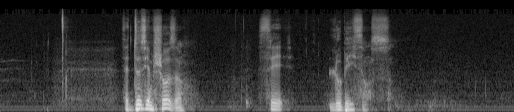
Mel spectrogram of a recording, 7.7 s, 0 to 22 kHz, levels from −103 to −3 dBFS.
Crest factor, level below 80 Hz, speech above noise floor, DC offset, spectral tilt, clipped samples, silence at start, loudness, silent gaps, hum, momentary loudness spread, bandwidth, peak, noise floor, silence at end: 24 dB; -48 dBFS; 41 dB; under 0.1%; -6.5 dB/octave; under 0.1%; 1.85 s; -26 LUFS; none; 50 Hz at -50 dBFS; 20 LU; 14 kHz; -6 dBFS; -65 dBFS; 1.9 s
